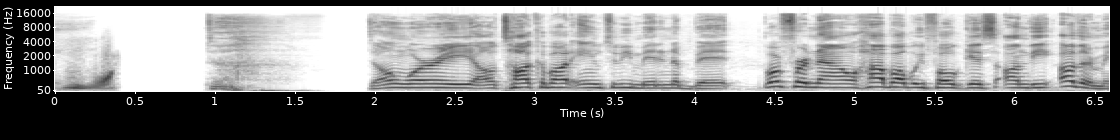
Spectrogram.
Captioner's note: sigh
